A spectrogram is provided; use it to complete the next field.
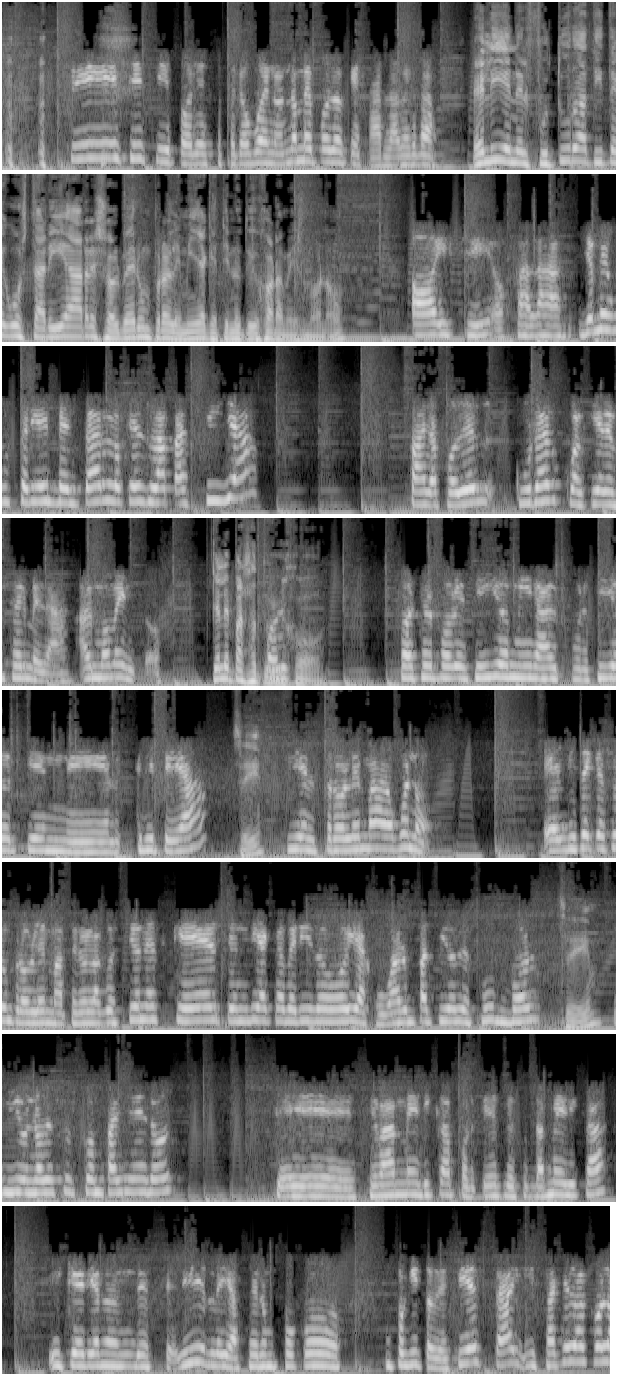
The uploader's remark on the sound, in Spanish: ha charlado por teléfono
